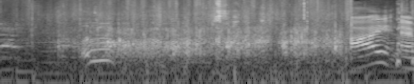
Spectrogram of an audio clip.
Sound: paintballs firing

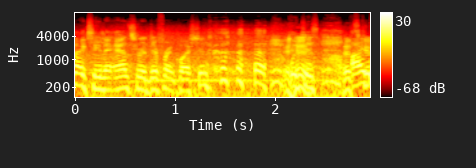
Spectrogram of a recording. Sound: laughs

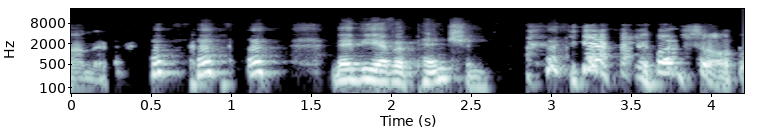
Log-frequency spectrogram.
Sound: laughs

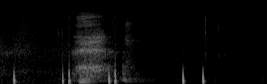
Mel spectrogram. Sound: sigh

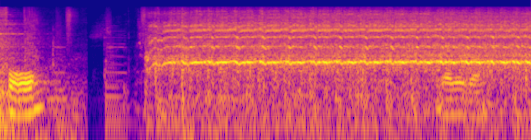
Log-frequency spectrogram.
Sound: whirring

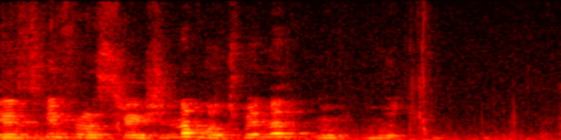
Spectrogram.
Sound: fumbles

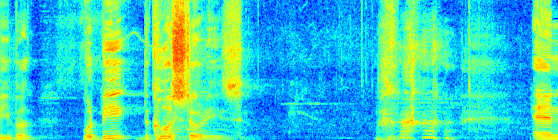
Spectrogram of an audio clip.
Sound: laughs

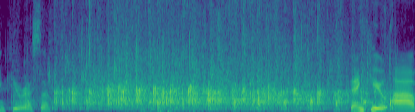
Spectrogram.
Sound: applause

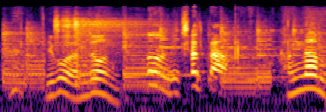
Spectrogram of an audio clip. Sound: can't help but clap for it

